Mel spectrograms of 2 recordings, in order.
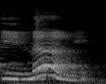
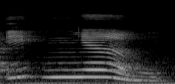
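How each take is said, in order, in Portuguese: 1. A consoante do meio é um som de n simples. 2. A consoante do meio é um som palatal ny. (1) "Se não tivesse o H aqui, seria iname, porque o som do N é assim" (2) "como tem o H aqui no meio, ele muda o som da palavra"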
